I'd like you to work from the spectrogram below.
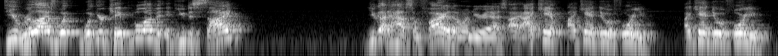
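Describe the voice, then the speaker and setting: A man's voice: high voice, normal speed, roomy sound. A man who coaches fitness and hosts a podcast, delivering an intense, profane, fired-up motivational monologue.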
